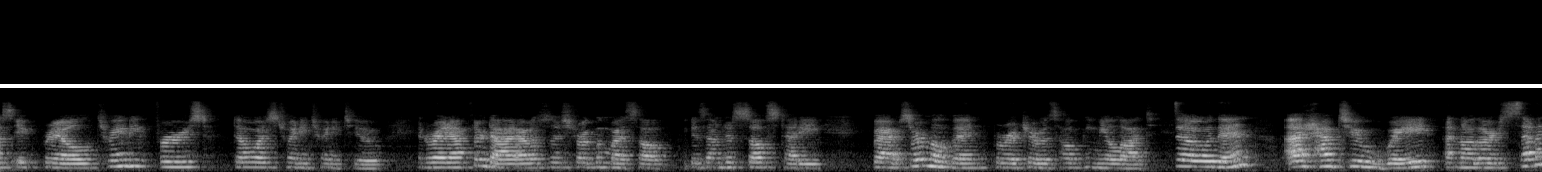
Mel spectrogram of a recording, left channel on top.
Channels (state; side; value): silent; left; digital silence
